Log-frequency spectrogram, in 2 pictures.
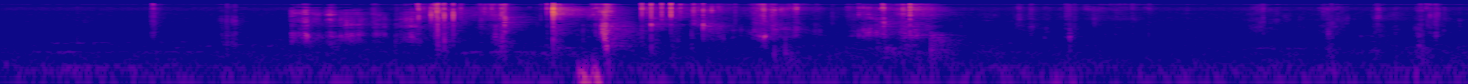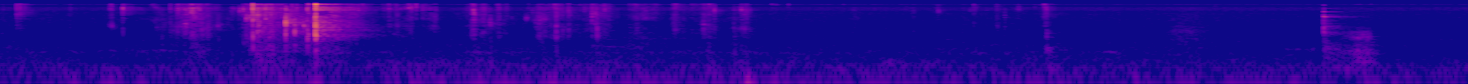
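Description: Glossy red slime being pulled from its tub and worked by hand: sticky crackling and popping in two bursts, the second about eight seconds in, with scattered small clicks between.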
